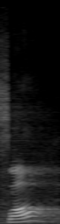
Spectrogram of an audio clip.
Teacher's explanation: makhrajnya itu ujung lidah dengan bagian dalam gigi seri bawah. Nah, sa di ujung.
